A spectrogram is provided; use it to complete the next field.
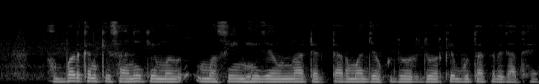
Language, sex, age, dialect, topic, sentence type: Chhattisgarhi, male, 18-24, Western/Budati/Khatahi, agriculture, statement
